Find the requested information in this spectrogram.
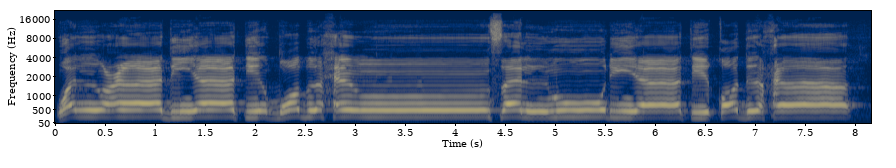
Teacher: تنوین کے بعد آگے فا آ رہا ہے تو اخفا کا قاعدہ ہو جائے گا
